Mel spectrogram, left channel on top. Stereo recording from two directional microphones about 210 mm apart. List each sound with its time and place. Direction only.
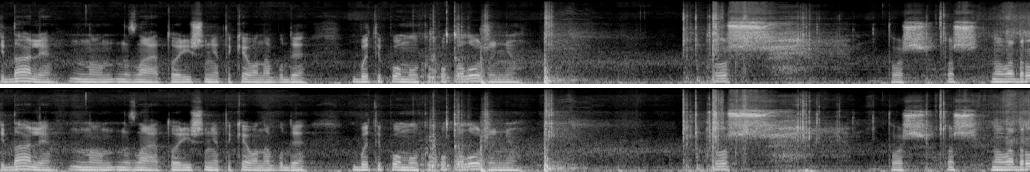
0.0 s speech: centre (ahead or behind)
6.8 s a sound: 35° right (ahead or behind)
7.2 s speech: 5° right (ahead or behind)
